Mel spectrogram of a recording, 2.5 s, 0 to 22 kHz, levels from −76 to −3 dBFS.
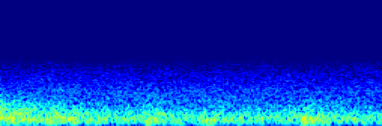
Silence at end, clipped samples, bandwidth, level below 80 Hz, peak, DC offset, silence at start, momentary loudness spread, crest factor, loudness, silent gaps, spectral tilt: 0 s; under 0.1%; 16 kHz; -48 dBFS; -22 dBFS; under 0.1%; 0 s; 5 LU; 16 dB; -39 LUFS; none; -8.5 dB/octave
